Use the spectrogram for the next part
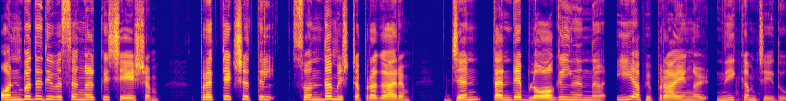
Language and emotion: Malayalam, neutral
